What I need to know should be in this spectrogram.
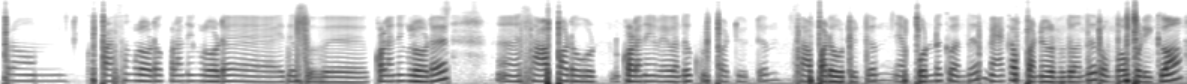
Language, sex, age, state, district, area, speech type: Tamil, female, 30-45, Tamil Nadu, Perambalur, rural, spontaneous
